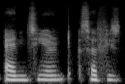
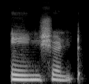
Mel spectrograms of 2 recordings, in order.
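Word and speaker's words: ancient: हम एंशियंट, डेफिशिएंट ऐसे बोलते थे, लेकिन इसका जो सही राइट प्रोनाउंसिएशन है वो है एंशियंट, डेफिशिएंट, सफिशिएंट, एफिशिएंट। तो जब शॉ का साउंड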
